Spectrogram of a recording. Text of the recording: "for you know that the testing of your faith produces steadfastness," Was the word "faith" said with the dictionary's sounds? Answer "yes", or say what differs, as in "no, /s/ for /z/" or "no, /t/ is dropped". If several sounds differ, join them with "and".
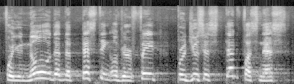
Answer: no, /t/ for /θ/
